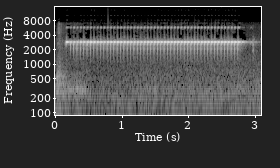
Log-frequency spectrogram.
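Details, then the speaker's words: Ericofon North Electric Galion telephone after repair, final checkout rung by analyzer ring cycle: high bell trills fast and even about 2.5 seconds then stops cleanly; ringer working properly. "So we want to go ahead and start our final checkout, and we're going to ring the unit with our analyzer. So we'll start a ring cycle."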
